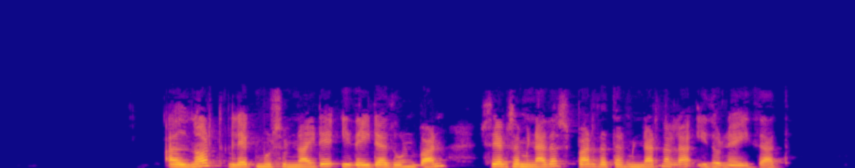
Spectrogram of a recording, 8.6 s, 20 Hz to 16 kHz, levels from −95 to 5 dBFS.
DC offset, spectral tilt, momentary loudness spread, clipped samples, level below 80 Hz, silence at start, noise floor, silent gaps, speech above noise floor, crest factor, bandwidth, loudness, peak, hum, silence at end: under 0.1%; -7 dB/octave; 7 LU; under 0.1%; -62 dBFS; 1.65 s; under -90 dBFS; none; over 74 dB; 16 dB; 7.2 kHz; -17 LUFS; -2 dBFS; none; 0.75 s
